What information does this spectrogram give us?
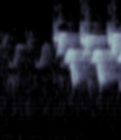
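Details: Carolina wren singing a clear song: a brief burst of about three rapid, rolling two-part whistled phrases, each dropping in pitch, on a silent background.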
